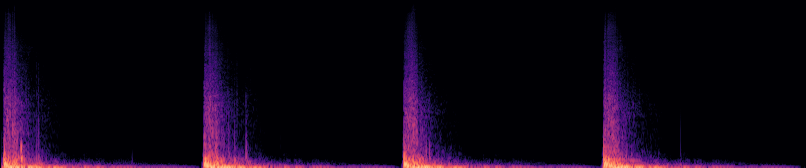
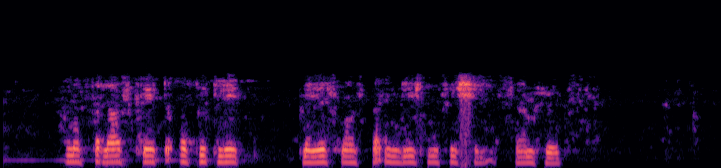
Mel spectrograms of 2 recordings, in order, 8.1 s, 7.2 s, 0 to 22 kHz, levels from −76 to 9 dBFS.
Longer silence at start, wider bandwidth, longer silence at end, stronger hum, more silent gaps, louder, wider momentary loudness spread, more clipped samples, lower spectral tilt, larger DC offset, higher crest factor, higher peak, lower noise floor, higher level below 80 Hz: second, 0 s vs 0.65 s; first, 4.3 kHz vs 3.7 kHz; second, 1.05 s vs 1.6 s; neither; neither; first, -16 LUFS vs -20 LUFS; first, 24 LU vs 10 LU; neither; about the same, -9 dB/octave vs -9 dB/octave; neither; about the same, 14 dB vs 18 dB; about the same, 0 dBFS vs -2 dBFS; second, -48 dBFS vs -67 dBFS; first, -16 dBFS vs -62 dBFS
